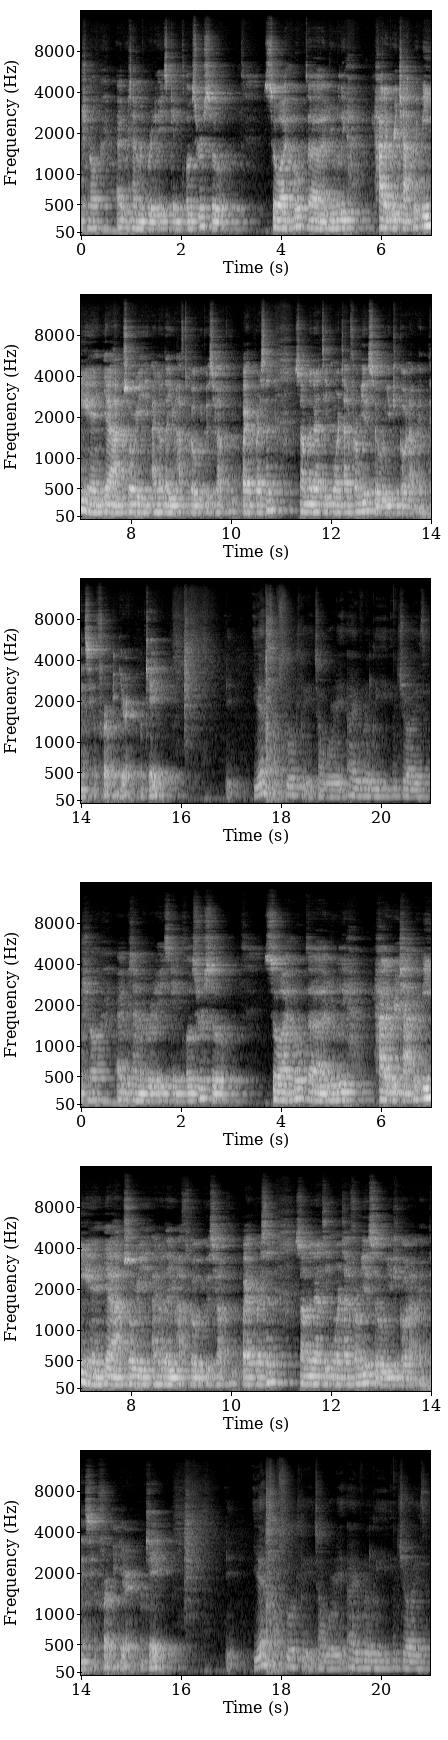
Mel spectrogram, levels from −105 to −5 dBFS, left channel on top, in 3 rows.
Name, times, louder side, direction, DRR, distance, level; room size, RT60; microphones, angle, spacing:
voice 1, 0.0-2.9 3.7-5.5 5.9-15.6 16.1-16.2, left 1 dB, 45° left, 1 dB, 1.4 m, -29 dB
voice 2, 17.4-20.8, equal, 5° left, -3 dB, 1.5 m, -39 dB
11.5 x 10.5 x 3.3 m, 1.2 s
head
